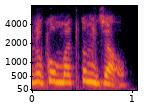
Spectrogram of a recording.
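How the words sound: The pause comes after 'मत'.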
